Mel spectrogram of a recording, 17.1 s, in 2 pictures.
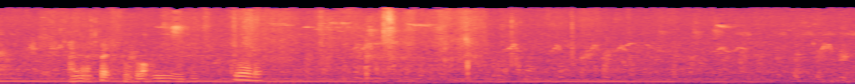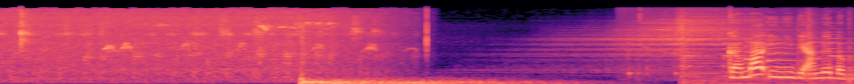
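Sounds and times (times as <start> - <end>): birds chirping: 0.0 - 12.8.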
